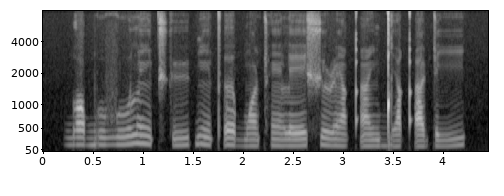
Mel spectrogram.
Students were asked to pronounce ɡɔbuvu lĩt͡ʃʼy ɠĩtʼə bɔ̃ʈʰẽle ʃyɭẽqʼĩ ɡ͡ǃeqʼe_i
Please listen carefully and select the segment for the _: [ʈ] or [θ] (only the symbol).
ʈ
